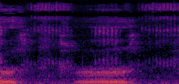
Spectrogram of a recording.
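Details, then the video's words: Close, loud snore from a cat: a brief rumbling burst, a pause, then a longer deep rumble lasting about half a second before fading. "A snoring cat"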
